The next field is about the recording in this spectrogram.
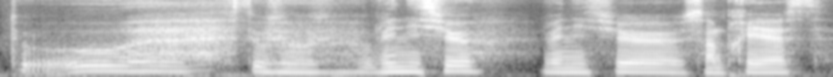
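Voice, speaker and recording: A young man in his twenties with a French accent, answering interview questions in halting English, searching for words and laughing easily. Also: medium pitch, fairly even intonation, darkish tone. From France. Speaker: footballer. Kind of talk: casual interview.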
